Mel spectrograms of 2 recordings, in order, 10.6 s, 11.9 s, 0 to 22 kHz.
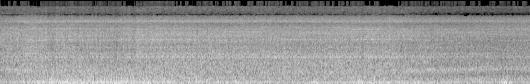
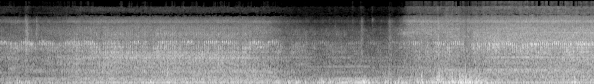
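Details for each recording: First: BMW E34 with M50 engine, idling after the belt tensioner mechanism and tensioner rollers were replaced: steady, even hum with no cricket-like chirp from the belt drive. The noise is gone and the engine runs smoothly. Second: BMW E34 with the M50 engine at idle: a high, cricket-like chirp repeats about three times a second; the cause is the belt tensioner mechanism, not the rollers, whose bearings were lubricated without effect.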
